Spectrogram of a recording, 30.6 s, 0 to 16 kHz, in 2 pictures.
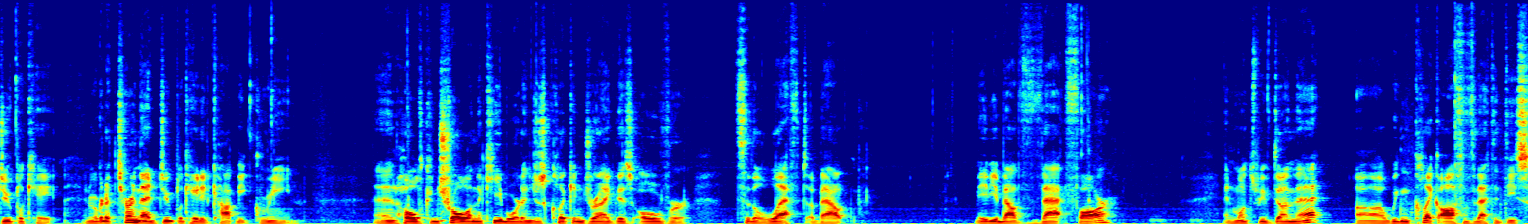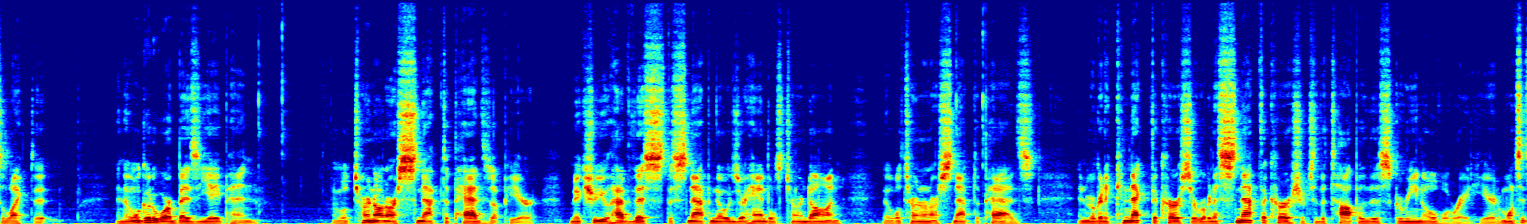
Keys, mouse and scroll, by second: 0.1 click, 2.7 click, 5.5-11.2 ctrl+drag, 14.7 click, 18.0 click, 25.0 click.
